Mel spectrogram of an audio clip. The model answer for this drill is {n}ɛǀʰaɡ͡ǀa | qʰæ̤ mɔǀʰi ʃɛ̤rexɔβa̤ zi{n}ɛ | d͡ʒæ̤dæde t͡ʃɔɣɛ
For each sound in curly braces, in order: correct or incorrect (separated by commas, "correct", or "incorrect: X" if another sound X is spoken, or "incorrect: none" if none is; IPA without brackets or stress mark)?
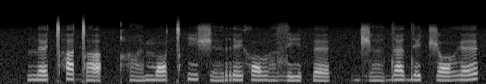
correct, incorrect: θ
